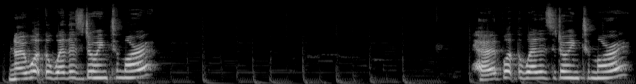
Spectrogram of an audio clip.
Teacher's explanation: our intonation is going up to signal the question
